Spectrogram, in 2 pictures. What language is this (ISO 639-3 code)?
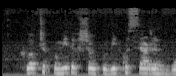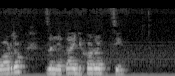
ukr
